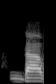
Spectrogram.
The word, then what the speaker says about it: the: এখানে দেখেন তো বন্ধুরা টি এইচ এর পরে শব্দটা ভাওল দিয়ে শুরু হয়েছে। আমব্রেলা এখানে এজন্য এটাকে আমরা দা বলতে পারবো না।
